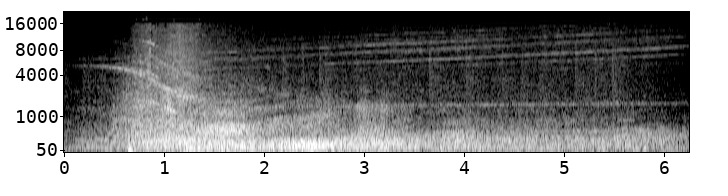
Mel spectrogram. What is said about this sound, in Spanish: Quédate con nosotros a visitar de nuevo el planeta marketing. Despegamos en 5, 4, 3, 2, 1.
